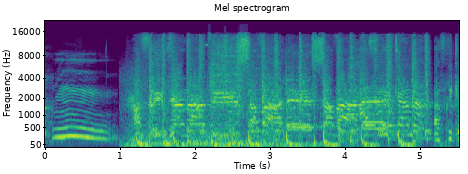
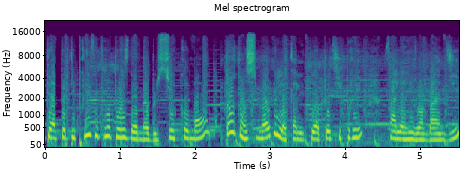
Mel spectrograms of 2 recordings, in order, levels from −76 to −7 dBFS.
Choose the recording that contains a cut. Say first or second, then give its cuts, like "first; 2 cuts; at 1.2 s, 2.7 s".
first; 1 cut; at 1.0 s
